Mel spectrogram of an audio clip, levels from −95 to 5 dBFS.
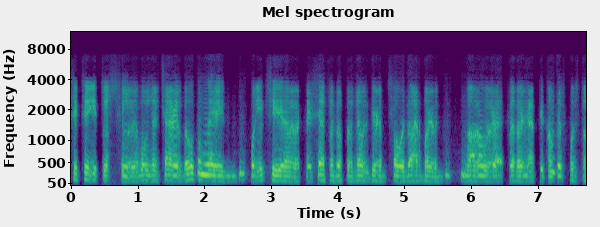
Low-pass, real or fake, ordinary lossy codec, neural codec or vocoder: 7.2 kHz; fake; MP3, 64 kbps; codec, 16 kHz, 0.5 kbps, FreqCodec, smaller model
